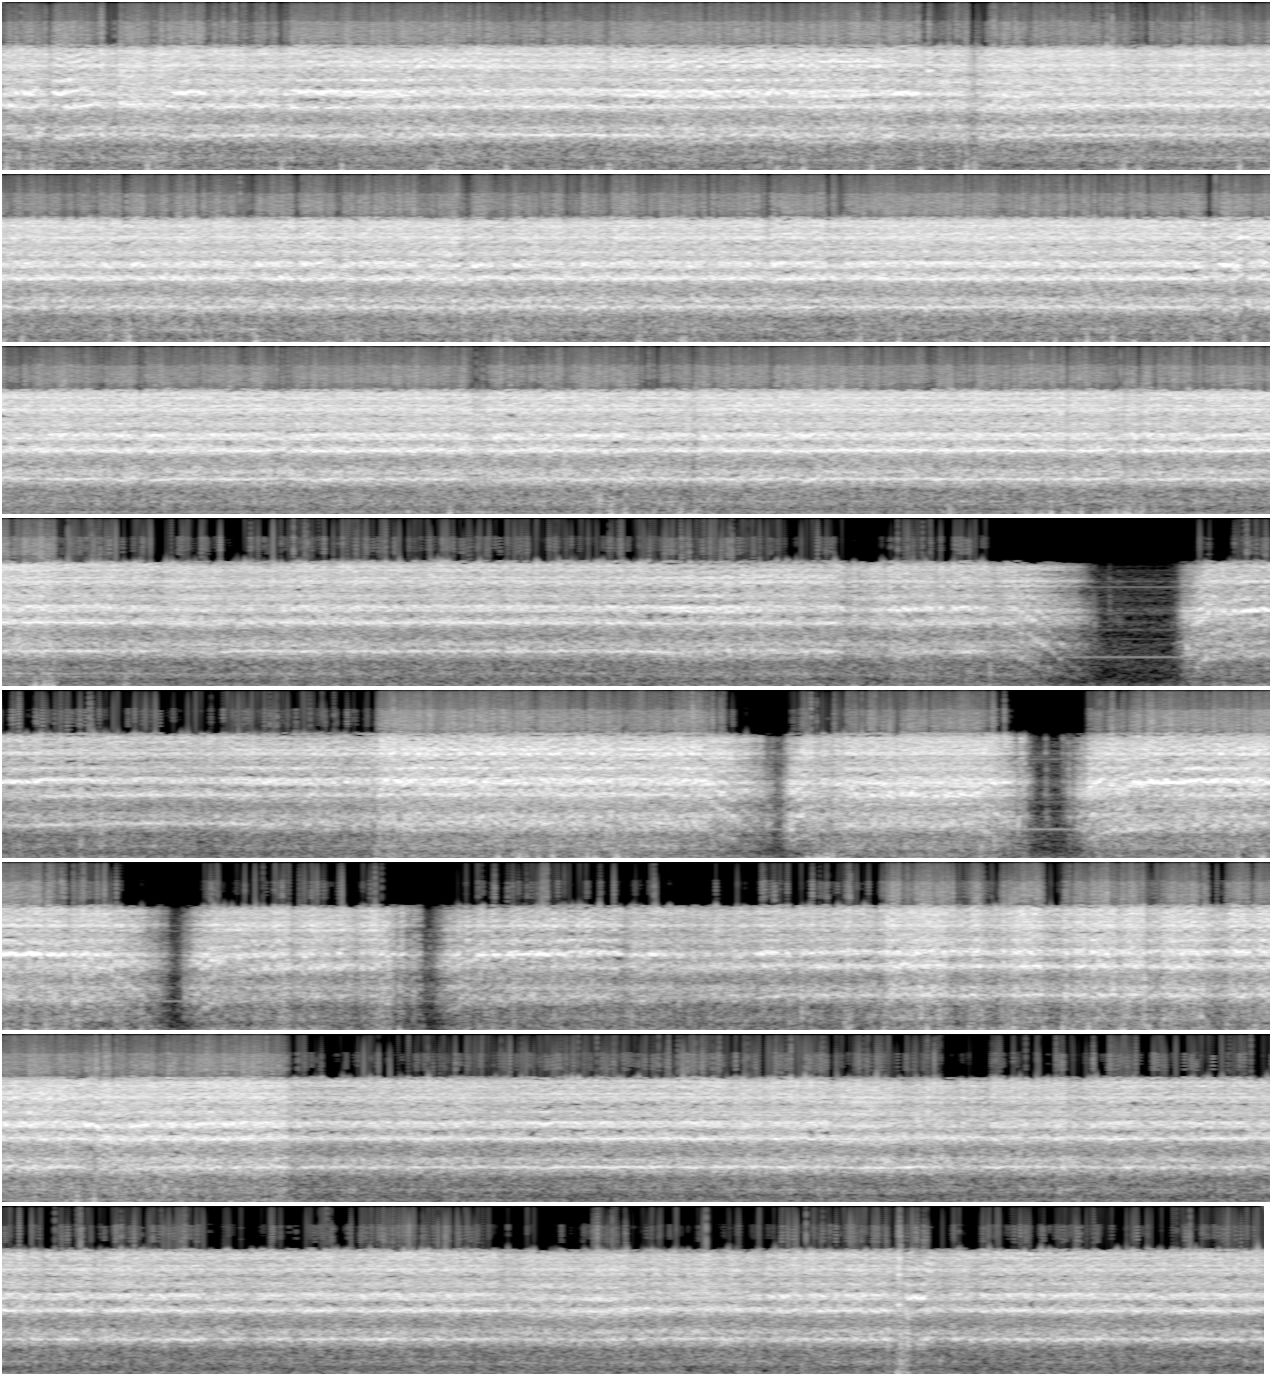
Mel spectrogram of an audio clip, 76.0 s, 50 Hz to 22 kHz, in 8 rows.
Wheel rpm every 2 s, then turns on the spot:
230, 220, 220, 220, 230, 230, 230, 240, 230, 230, 230, 230, 230, 230, 230, 230, 230, 220, 90, 230, 210, 160, 130, 180, 140, 160, 220, 230, 230, 230, 230, 230, 230, 230, 240, 230, 230, 230.
none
